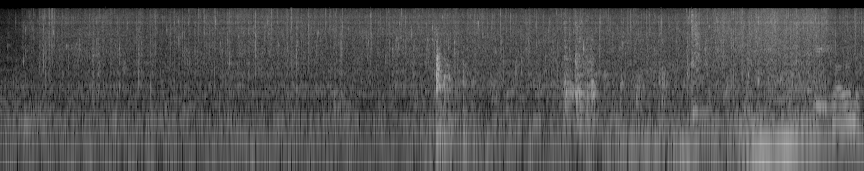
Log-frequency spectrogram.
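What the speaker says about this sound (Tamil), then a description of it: "நறுக்கி வச்ச பாவக்காயை இதல போட்டுக்கலாம்" Chopped bitter gourd sizzles and crackles steadily in hot oil in a kadai, with stirring scrapes and a brief clatter partway through, heard close and continuous.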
